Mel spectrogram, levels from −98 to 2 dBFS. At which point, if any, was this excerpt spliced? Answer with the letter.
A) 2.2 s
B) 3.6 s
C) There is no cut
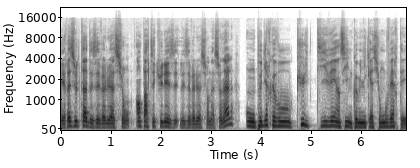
B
